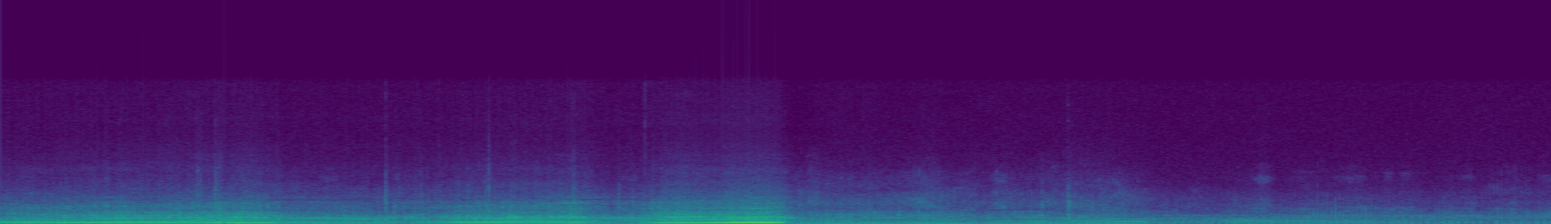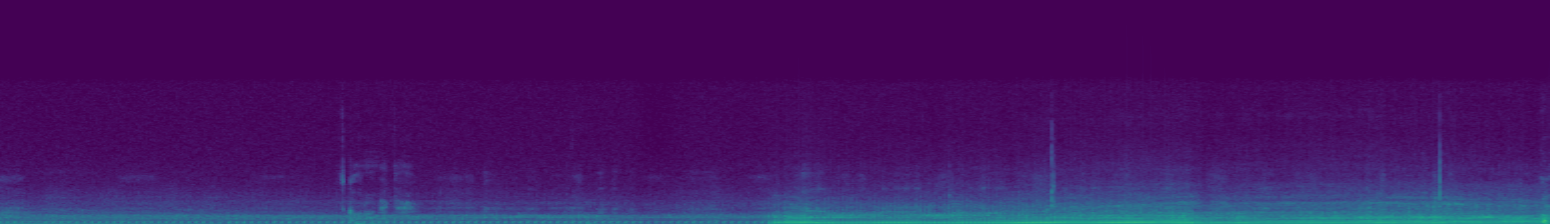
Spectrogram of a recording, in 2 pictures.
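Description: Dirt-bike engine heard from the rider's helmet camera: it revs up and down through the first eight seconds or so, drops to a quiet, steady low-rpm run for about fifteen seconds, then picks up and revs again.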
